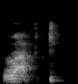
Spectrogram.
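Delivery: Laughed ends in a crisp T, said laft; Laughed pronounced laft, ending on T; past ending as T. Shown as a demonstration. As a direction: say Laughed with a final T sound. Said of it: "En pasado suena con T".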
